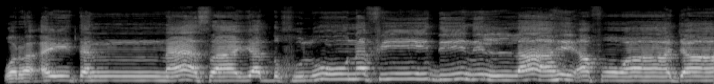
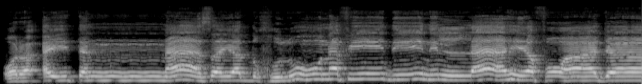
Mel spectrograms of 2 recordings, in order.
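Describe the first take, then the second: Both takes have the same delivery.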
